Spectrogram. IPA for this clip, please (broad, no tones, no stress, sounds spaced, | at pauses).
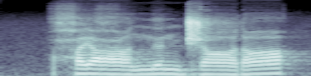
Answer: ħ ɛ ʕ ɑ n ə n d͡ʒ ɑː ɾ ɑ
